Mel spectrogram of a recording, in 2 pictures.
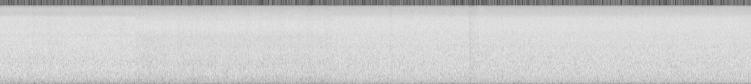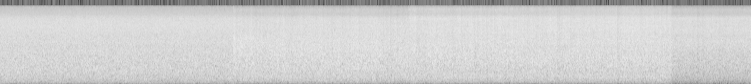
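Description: Waterfall in a mountain valley rushing steadily with loud, even water noise. The level steps up or down slightly a few times.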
